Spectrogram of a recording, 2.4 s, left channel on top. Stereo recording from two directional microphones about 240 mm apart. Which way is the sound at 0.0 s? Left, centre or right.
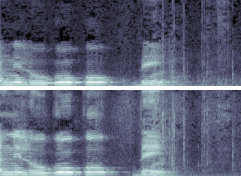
Right.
